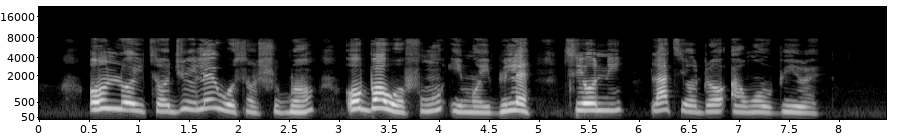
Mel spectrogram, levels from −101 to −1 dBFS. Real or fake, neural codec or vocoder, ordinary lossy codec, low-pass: real; none; none; none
